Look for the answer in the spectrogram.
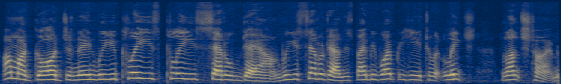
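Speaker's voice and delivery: exasperated scolding. Retold or imitated. Exasperated nurse scolds labouring woman.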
